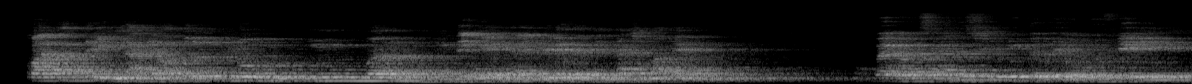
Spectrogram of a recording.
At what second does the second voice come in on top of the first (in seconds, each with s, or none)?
none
